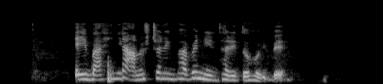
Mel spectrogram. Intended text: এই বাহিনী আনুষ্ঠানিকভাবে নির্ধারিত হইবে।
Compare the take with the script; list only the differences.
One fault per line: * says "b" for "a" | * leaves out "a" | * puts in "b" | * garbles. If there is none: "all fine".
all fine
